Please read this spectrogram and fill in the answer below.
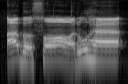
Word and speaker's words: ابصارها: حمزہ با زبر اب، صاد الف زبر صا، اب صا، را پیش رو، اب صارو، ہا الف زبر ہا، اب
